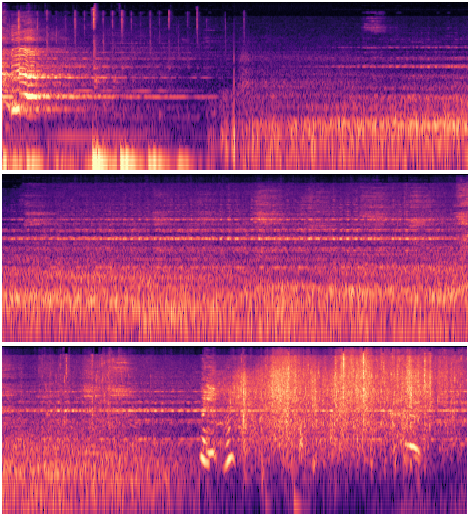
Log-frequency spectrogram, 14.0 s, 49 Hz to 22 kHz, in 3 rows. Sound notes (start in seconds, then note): 1.7 eerie atmospheric rumble; 11.2 water splashing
